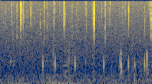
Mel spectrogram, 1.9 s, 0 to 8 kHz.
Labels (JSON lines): {"label": "biophony, knock croak", "recorder": "SoundTrap 300"}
